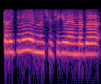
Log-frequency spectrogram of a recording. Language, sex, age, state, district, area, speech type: Malayalam, female, 30-45, Kerala, Idukki, rural, conversation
